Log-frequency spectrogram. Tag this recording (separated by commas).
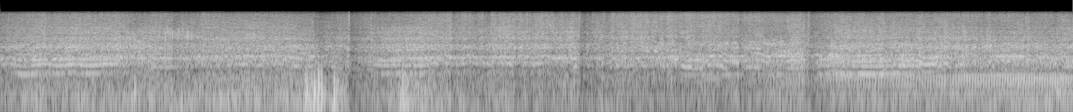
Vehicle, speedboat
